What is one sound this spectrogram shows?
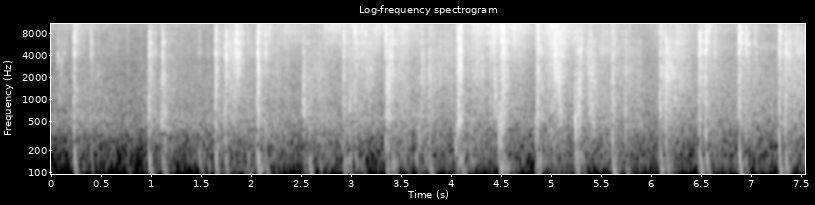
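Tall dry grass rustles as someone pushes through it.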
